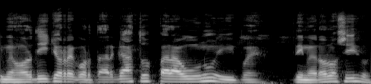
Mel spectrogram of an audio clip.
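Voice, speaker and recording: This man has an unremarkable speaking voice, with medium pitch, a moderate pace and fairly even intonation. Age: 30s. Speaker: father. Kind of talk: interview.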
